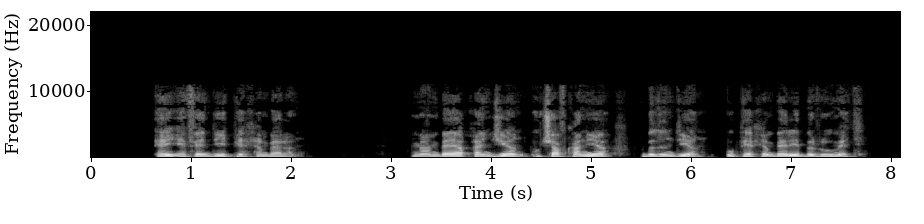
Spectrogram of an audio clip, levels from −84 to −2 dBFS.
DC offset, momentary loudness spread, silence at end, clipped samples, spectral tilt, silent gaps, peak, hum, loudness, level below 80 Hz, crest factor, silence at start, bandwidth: under 0.1%; 11 LU; 0.4 s; under 0.1%; -7 dB/octave; 2.21-2.70 s, 2.94-3.15 s; -6 dBFS; none; -23 LUFS; -66 dBFS; 16 dB; 0.65 s; 11 kHz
